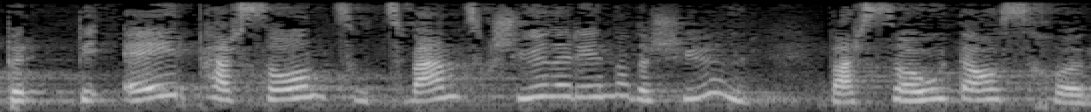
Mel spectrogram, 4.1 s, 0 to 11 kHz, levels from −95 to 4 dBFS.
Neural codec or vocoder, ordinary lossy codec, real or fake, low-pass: none; none; real; 9.9 kHz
